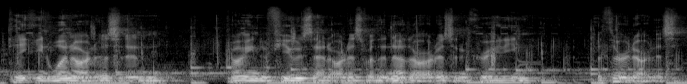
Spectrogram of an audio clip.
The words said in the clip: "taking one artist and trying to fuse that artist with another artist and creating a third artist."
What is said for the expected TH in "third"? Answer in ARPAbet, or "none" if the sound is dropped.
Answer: TH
